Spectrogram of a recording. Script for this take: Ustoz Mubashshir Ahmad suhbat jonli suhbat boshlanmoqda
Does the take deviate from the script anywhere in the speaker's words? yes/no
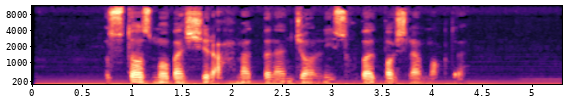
yes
